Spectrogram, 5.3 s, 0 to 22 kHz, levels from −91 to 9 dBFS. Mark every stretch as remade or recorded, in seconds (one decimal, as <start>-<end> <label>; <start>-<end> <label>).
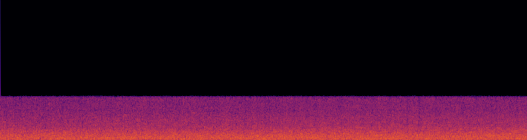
0.0-2.5 recorded; 2.5-3.9 remade; 3.9-4.4 recorded; 4.4-5.3 remade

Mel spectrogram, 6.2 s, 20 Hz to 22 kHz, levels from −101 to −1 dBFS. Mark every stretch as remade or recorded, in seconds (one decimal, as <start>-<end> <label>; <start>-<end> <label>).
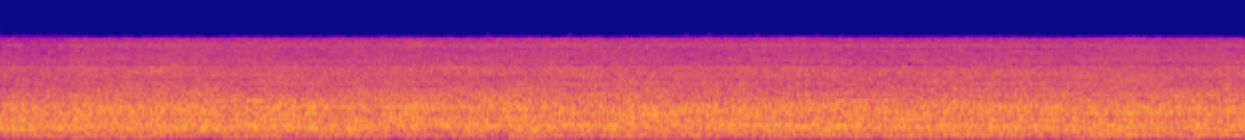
0.0-0.6 recorded; 0.6-3.6 remade; 3.6-5.4 recorded; 5.4-6.2 remade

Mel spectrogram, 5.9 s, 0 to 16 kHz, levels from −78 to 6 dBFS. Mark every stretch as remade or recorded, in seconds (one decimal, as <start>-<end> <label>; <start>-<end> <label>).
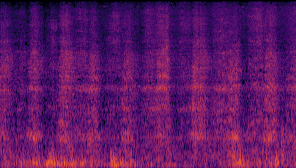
0.0-2.8 recorded; 2.8-4.3 remade; 4.3-5.9 recorded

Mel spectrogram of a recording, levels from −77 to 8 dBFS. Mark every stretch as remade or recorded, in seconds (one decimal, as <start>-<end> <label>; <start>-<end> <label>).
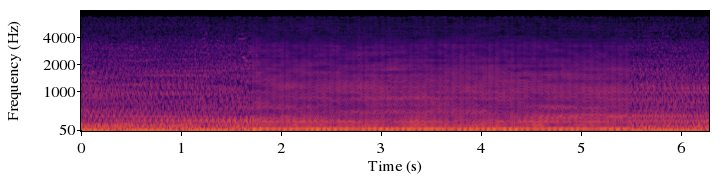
0.0-1.7 recorded; 1.7-5.5 remade; 5.5-6.3 recorded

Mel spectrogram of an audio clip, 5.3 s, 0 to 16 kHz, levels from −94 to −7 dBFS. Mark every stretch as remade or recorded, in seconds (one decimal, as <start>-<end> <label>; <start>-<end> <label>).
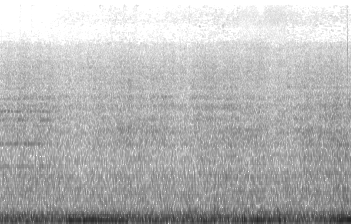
0.0-3.6 recorded; 3.6-4.3 remade; 4.3-5.3 recorded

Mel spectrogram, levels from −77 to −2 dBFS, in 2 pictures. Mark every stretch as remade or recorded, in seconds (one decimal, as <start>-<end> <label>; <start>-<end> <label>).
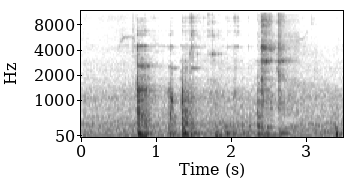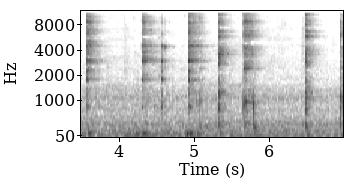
0.0-2.3 recorded; 2.3-2.9 remade; 2.9-7.0 recorded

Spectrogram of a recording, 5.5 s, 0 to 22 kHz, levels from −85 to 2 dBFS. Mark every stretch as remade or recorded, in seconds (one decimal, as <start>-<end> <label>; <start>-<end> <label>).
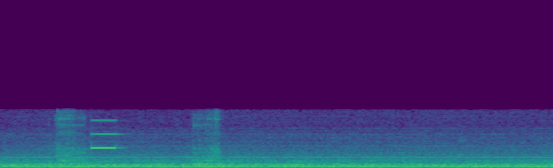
0.0-5.5 recorded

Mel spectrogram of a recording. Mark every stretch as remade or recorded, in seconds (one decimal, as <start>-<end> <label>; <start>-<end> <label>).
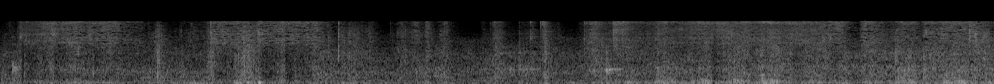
0.0-0.7 remade; 0.7-4.5 recorded; 4.5-8.2 remade; 8.2-9.9 recorded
